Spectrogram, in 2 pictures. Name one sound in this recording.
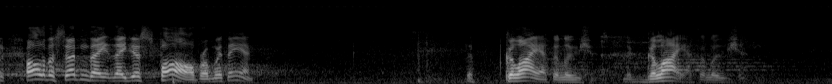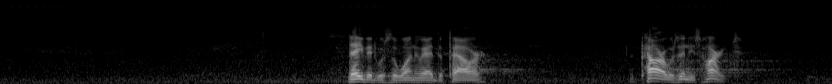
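A middle-aged man preaches with animation through a microphone in a large echoing hall, pausing between phrases.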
